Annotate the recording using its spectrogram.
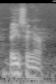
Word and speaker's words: Basinger: Basinger? How do you say her name? Basinger? – Basinger.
